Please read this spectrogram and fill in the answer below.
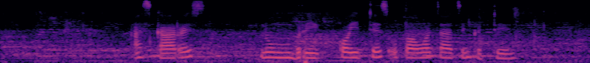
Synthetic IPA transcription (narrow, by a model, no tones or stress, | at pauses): ʔaskaɾɪs | lumbɾikoiɖ̪̥ɛ̤sṵt̪ɔwɔt͡ʃat͡ʃɪŋɡ̥ə̤ɖ̥e̤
